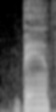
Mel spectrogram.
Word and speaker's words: Banff: Banff is a lovely little town. There is no truth to the rumor that you try and pronounce both F's in the word Banff, as my family sometimes does.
